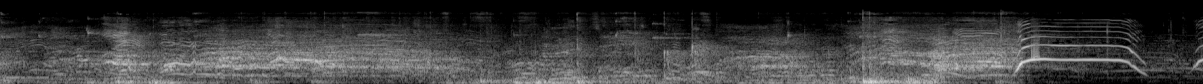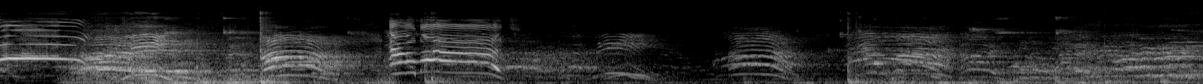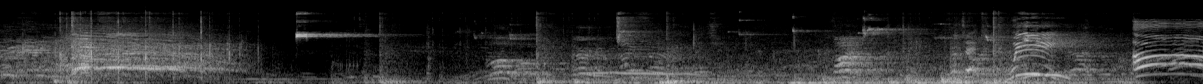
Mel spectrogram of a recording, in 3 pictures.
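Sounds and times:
sneakers squeaking on gym floor: 0.0s - 2.2s, 5.7s - 6.9s, 13.9s - 14.7s, 20.3s - 20.8s, 21.6s - 23.1s, 27.0s - 34.3s
volleyball hits: 8.4s - 9.4s.

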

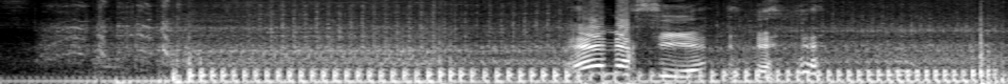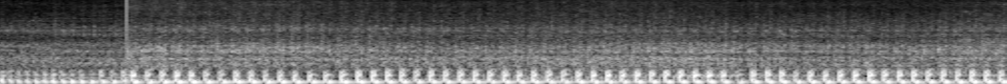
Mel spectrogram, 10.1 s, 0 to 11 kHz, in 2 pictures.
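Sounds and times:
motorcycle engine revving: 0.2s - 10.0s.

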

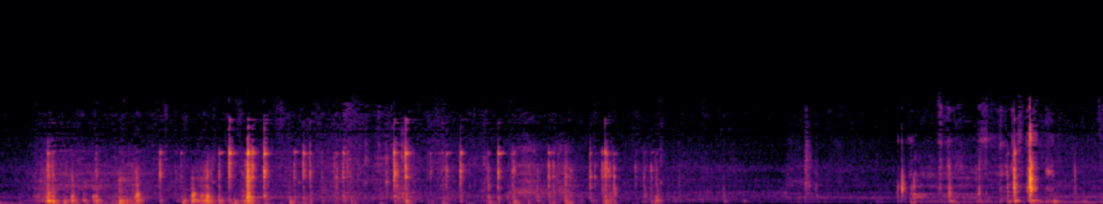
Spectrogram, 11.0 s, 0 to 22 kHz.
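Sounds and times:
metallic clicks and ticks: 0.4s - 8.2s.

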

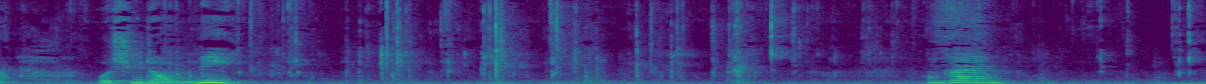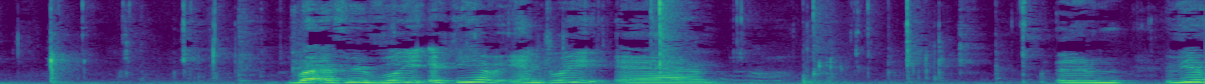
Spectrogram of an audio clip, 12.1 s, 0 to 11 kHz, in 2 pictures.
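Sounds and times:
nails and shells clicking: 10.1s - 11.2s.

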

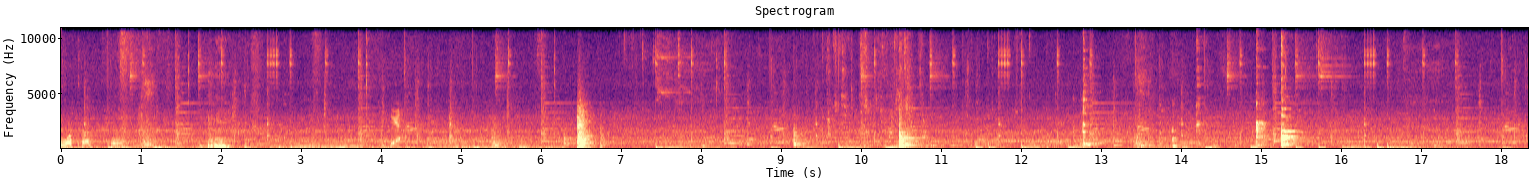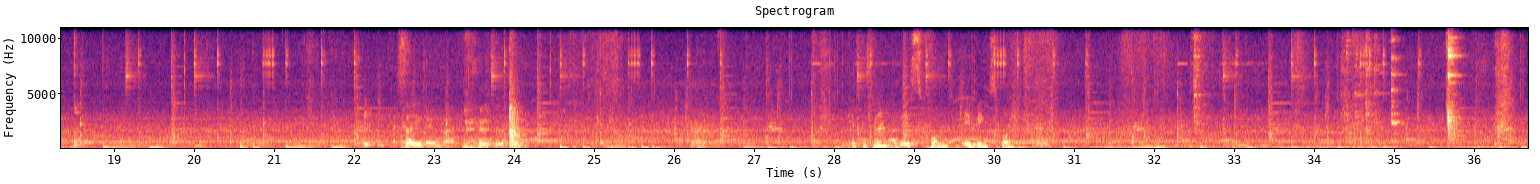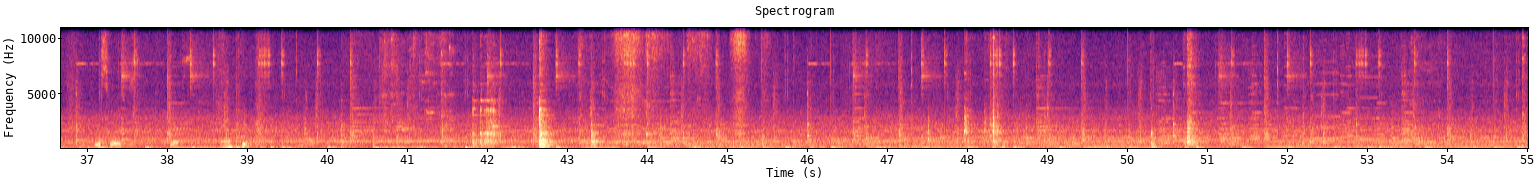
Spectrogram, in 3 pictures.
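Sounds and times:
pot cooking on gas stove: 0.0s - 52.4s
background music: 0.0s - 55.0s
metal kettle and pots clinking: 9.1s - 10.9s, 12.7s - 14.3s, 14.9s - 15.6s, 41.3s - 43.4s.

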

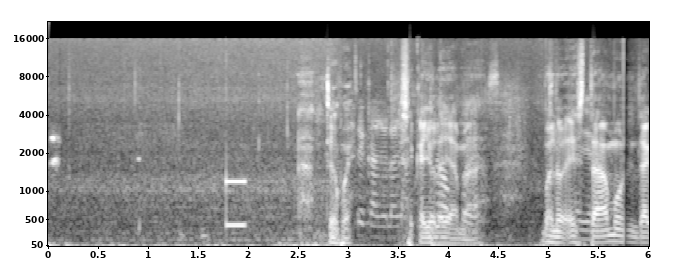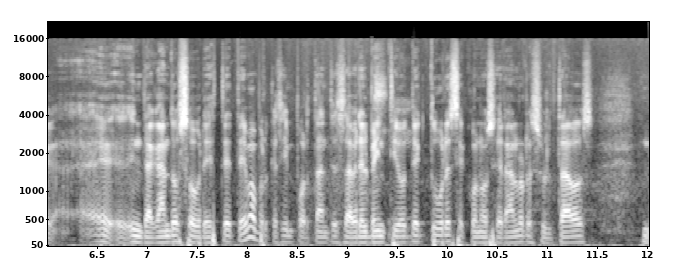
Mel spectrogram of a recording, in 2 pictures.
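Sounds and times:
telephone line hum: 1.5s - 2.1s
two-tone telephone beep: 1.8s - 2.0s.

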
